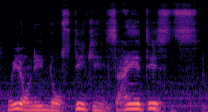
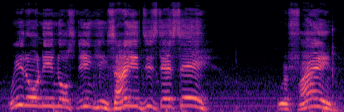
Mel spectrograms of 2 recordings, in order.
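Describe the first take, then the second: First: Slow, hammed-up Mexican accent; horrible Mexican accent. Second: High, loud, slow Mexican bandit parody; over-the-top Mexican accent, pitched way up; horrible Mexican accent. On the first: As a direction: draw it out in a bad Mexican accent. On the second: Acted. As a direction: belt out a bad Mexican accent. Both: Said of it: "my horrible Mexican accent".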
